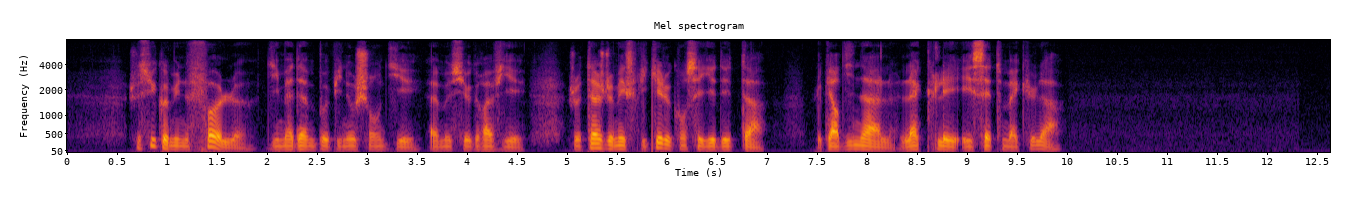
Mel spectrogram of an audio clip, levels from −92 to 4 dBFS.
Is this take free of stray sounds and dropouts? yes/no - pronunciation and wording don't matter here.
yes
